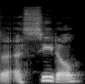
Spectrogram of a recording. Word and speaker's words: acetyl: An acetyl, or actually I think it's pronounced acetyl, is a moiety and an acyl.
